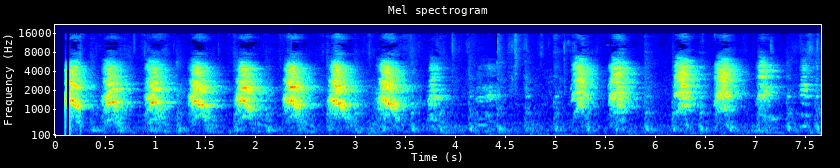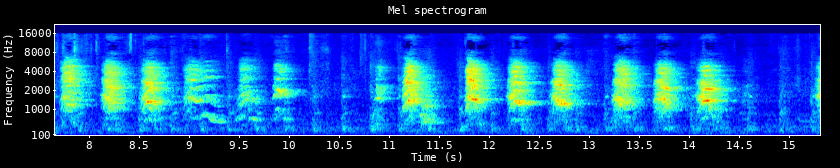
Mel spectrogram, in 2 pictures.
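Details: Blue merle Border Collie at a purebred breeding kennel in Vietnam, barking in rapid runs of sharp, bright barks, about two per second, broken by brief pauses between bursts.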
